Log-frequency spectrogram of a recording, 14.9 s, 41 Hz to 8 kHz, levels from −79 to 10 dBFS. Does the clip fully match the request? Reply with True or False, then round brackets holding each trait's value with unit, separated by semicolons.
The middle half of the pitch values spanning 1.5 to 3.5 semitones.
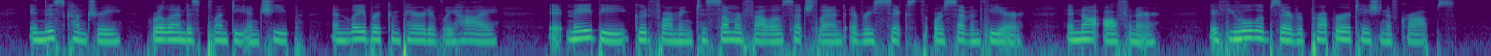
True (2.7 semitones)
